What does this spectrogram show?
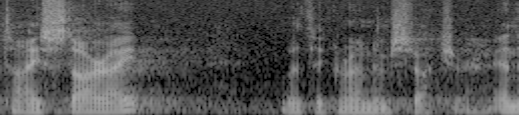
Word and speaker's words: Tistarite: year by Ma and Rossman, a titanium Ti203, pronounced tistarite, with the corundum structure.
